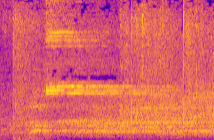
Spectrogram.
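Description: Live sound of an indoor volleyball rally in a sports hall: voices of players and spectators echoing, with a few sharp knocks of the ball being hit.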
